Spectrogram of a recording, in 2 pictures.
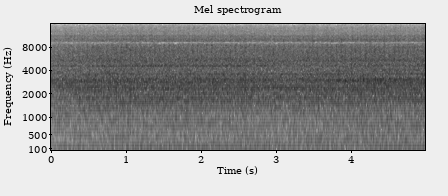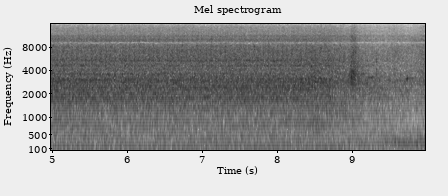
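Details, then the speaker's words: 2020 Ford Raptor ("Rusty", heavily rusted new truck) at idle: steady even hum with only a faint whine, quieter than the 802A Raptor's, and no knocking; engine sounds healthy. "but actually this engine seems to be a little bit quieter and not in any knocking as"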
